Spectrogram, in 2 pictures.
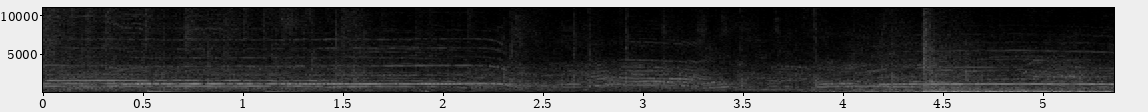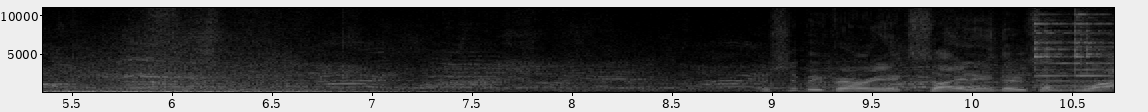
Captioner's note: cheers and applause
